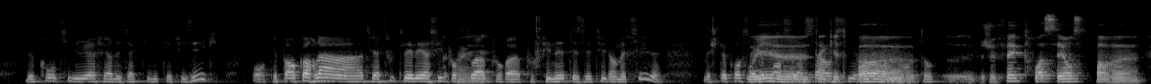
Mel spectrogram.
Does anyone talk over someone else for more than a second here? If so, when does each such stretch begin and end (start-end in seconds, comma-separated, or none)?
7.5-9.1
